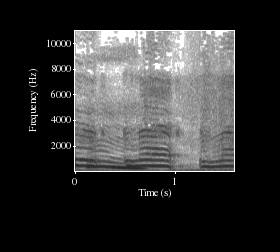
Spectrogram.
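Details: Newborn boy born in hospital after his mother's blood pressure spiked; he had a neonatal ICU stay. Described as very hungry: rhythmic, clear-voiced repeated wails with brief breaths between; newborn hunger cry.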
